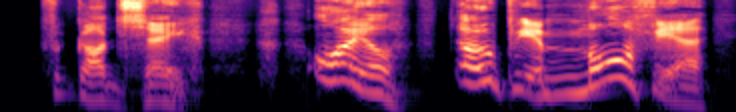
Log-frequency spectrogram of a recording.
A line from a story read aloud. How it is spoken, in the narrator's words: he cried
